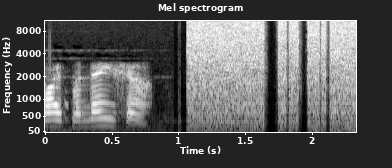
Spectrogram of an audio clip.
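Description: Television static: a loud, even hiss that starts about a second in, broken by two very short dropouts.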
